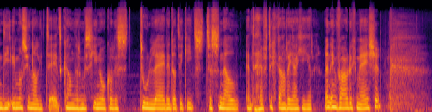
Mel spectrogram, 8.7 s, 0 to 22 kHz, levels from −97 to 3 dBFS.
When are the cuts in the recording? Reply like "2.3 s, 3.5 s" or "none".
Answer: 6.5 s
